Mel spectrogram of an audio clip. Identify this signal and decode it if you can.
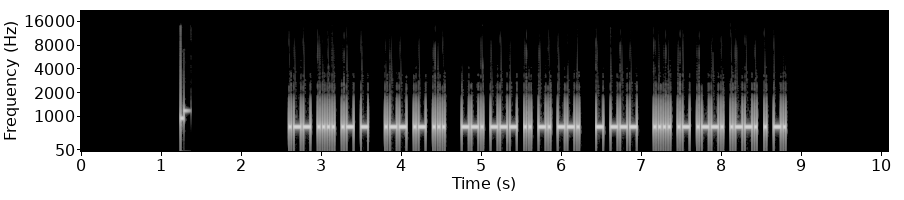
Morse code, heard as a keyed tone, about 40 wpm, 700 Hz. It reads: WHAT WAS GOING TO HAPPEN
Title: Sets of 5 Words Encore 40wpm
